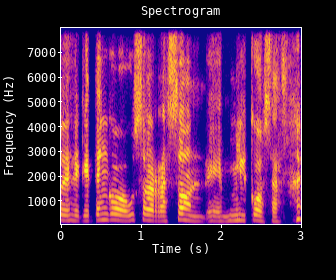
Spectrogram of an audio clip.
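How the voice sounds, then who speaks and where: The voice has a bright, sharp tone with fairly even intonation. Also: woman. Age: 60s. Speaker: retired biologist, audience participant. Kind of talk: audience question in online talk.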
